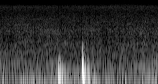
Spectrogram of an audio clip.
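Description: Two low thumps about a third of a second apart, around a second in, the second one louder, over a low steady hum.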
